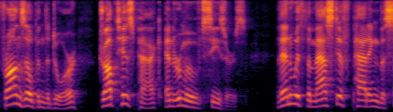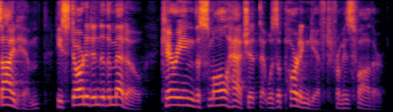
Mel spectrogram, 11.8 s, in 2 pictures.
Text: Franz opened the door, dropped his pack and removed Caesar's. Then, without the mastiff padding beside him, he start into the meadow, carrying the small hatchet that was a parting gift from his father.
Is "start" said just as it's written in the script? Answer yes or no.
no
